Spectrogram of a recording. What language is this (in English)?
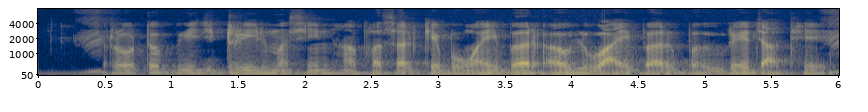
Chhattisgarhi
